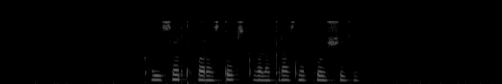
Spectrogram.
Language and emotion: Russian, neutral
